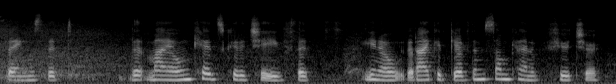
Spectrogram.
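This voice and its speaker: In a Belfast accent, a woman talks at a moderate pace and medium pitch with monotone, flat intonation. Noticeable background noise runs behind her. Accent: Belfast Northern Irish. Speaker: undocumented Irish immigrant mother. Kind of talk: interview.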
